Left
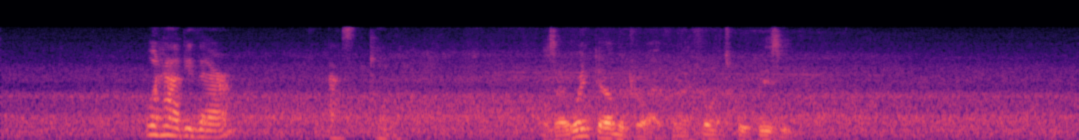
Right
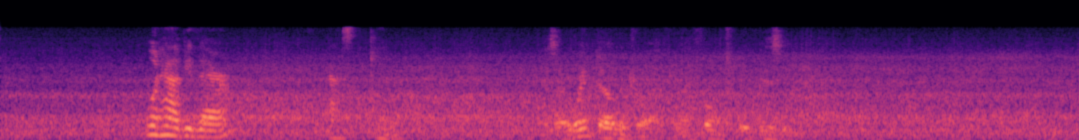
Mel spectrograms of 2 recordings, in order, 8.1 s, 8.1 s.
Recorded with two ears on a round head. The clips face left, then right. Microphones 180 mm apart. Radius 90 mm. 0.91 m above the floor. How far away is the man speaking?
About 1.1 m.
